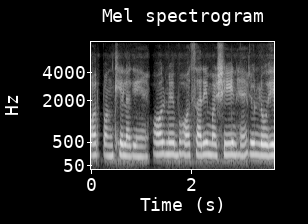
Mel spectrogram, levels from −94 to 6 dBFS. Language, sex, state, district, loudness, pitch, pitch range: Hindi, female, Maharashtra, Dhule, -15 LUFS, 230 Hz, 220-240 Hz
